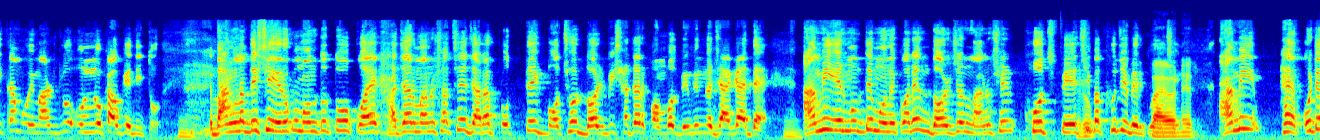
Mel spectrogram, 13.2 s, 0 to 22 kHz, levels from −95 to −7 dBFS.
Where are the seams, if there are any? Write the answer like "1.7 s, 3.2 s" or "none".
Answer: none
